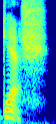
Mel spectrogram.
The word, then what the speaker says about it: geas: Mm, Google says it's pronounced Gesh.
